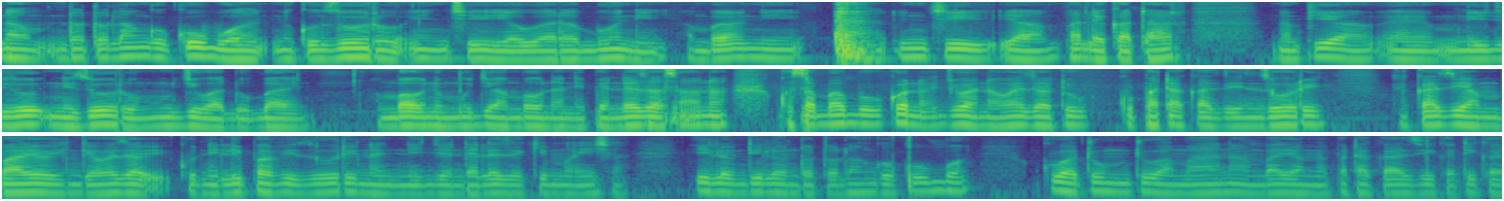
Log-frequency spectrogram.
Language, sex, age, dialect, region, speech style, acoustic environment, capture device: Swahili, male, 25-34, Kenya - Nairobi Sheng-influenced, Kenya, relaxed, silence, mobile / Linux / Chrome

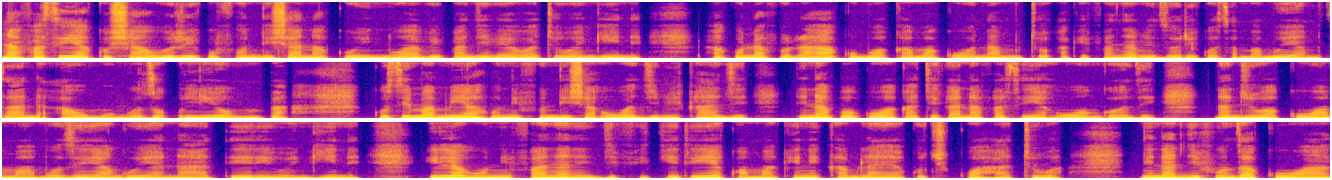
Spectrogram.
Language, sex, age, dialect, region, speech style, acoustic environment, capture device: Swahili, female, 25-34, Kenya - Nairobi Sheng-influenced, Kenya, relaxed; happy; excited; focused, nature; traffic; silence, mobile / Linux / Chrome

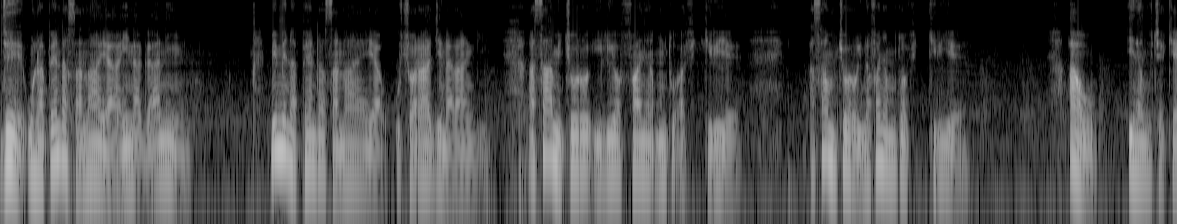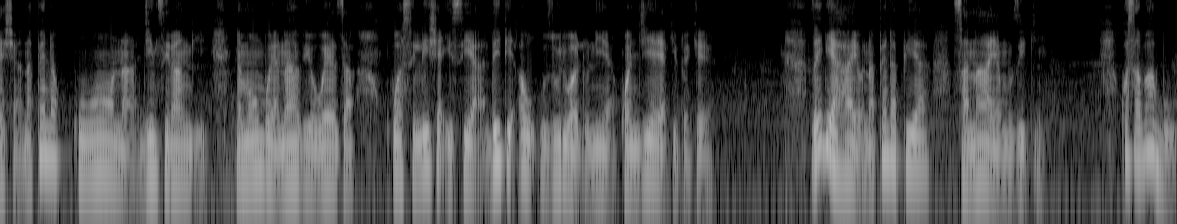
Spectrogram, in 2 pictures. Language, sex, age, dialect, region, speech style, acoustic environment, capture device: Swahili, male, 25-34, Kenya - Nairobi Sheng-influenced, Kenya, relaxed; focused, nature; appliances; traffic; people talking; construction, desktop / Windows / Chrome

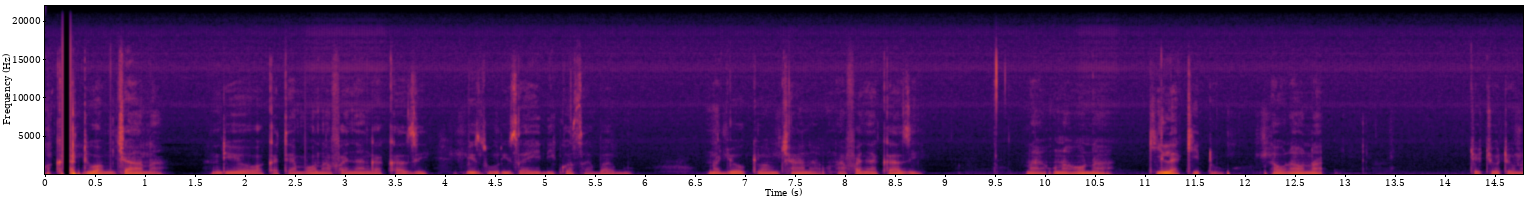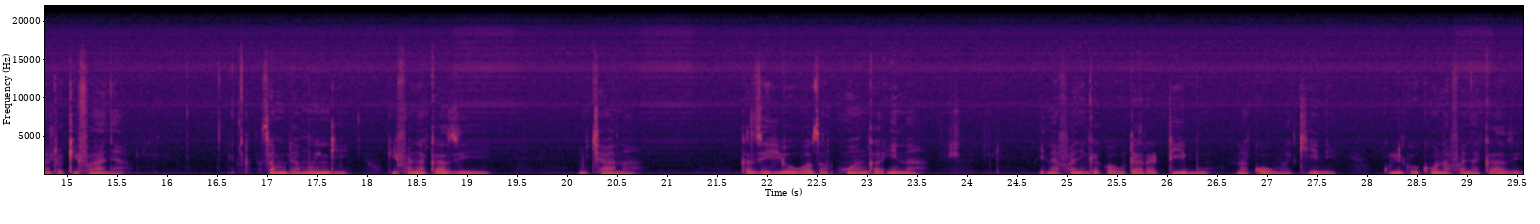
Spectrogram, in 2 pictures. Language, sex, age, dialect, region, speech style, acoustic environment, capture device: Swahili, male, 25-34, Kenya - Nairobi Sheng-influenced, Kenya, focused; relaxed, silence, mobile / Linux / Chrome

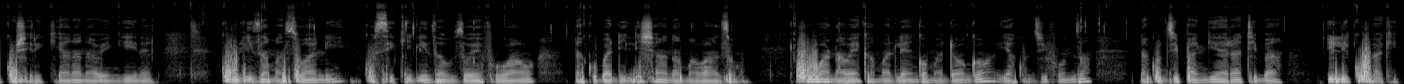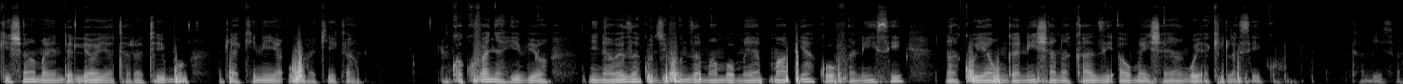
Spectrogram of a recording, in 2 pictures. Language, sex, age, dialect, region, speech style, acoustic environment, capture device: Swahili, male, 18-24, Kenya - Mombasa, Kenya, relaxed; focused, silence; appliances, mobile / Linux / Chrome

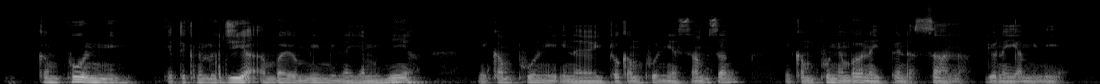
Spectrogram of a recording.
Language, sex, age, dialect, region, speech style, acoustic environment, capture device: Swahili, male, 25-34, Kenya - Mombasa, Kenya, focused, silence, mobile / Linux / Chrome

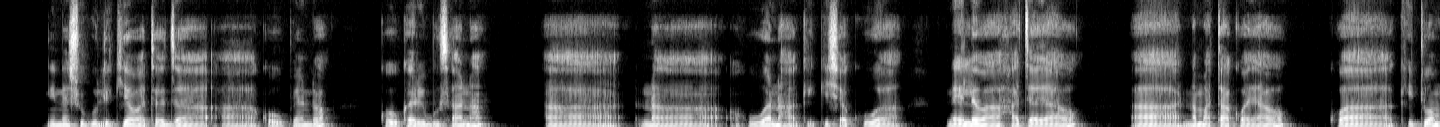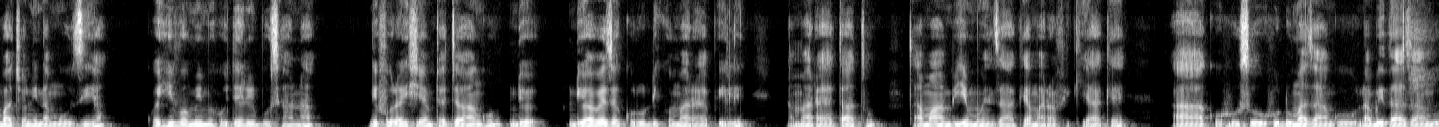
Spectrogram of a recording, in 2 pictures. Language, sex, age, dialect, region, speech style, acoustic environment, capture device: Swahili, male, 25-34, Kenya - Nairobi Sheng-influenced, Kenya, relaxed; focused; excited, nature; silence; appliances, mobile / Linux / Chrome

